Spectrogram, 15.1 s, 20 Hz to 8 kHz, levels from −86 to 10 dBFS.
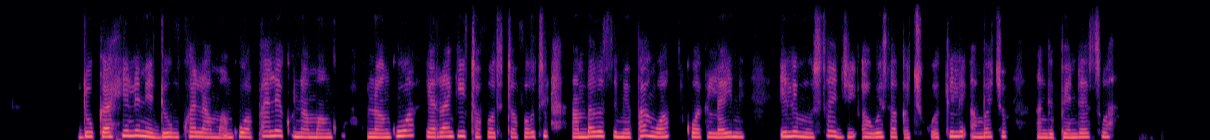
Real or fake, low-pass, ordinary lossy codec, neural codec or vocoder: fake; 7.2 kHz; Opus, 16 kbps; codec, 24 kHz, 3.1 kbps, DualCodec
